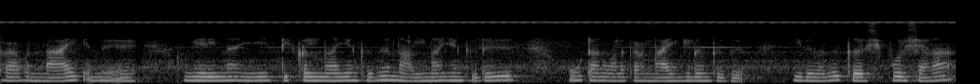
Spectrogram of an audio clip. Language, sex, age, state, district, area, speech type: Tamil, female, 60+, Tamil Nadu, Dharmapuri, rural, spontaneous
